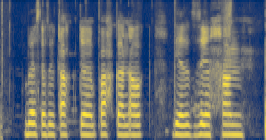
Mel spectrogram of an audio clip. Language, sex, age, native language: Icelandic, male, 12, Icelandic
